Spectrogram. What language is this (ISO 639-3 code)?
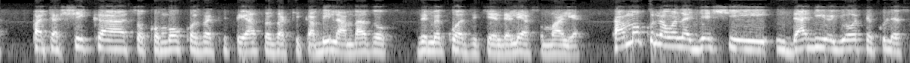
swa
